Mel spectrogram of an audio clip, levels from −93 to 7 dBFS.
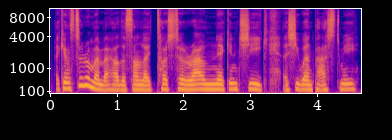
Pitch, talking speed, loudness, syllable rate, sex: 160 Hz, 230 wpm, -18 LUFS, 5.2 syllables/s, male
